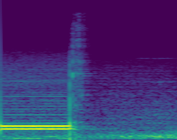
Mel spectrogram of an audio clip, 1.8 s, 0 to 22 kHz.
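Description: Telephone busy signal in the Portal 2 video game, a steady two-tone electronic beep that holds loud and clear for under a second, then cuts off abruptly with a brief click into faint low background hum.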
